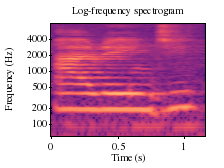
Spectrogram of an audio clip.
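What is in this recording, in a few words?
"arrangee", Nigerian Pidgin, female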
